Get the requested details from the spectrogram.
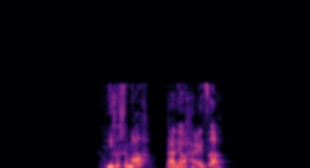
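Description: Another young woman speaks in a shocked tone.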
